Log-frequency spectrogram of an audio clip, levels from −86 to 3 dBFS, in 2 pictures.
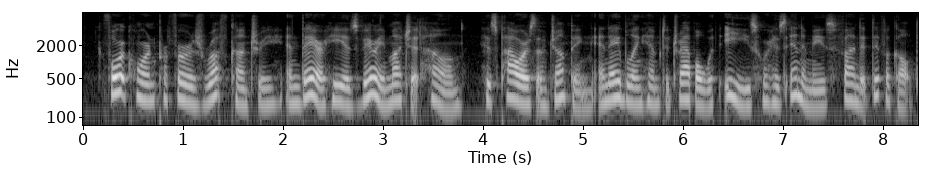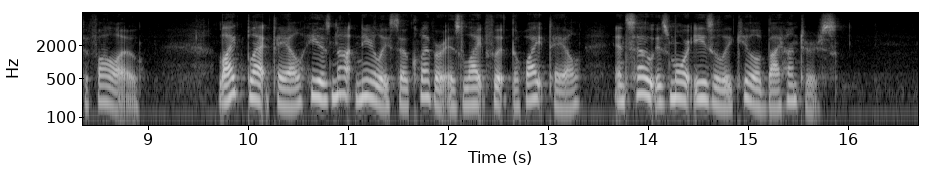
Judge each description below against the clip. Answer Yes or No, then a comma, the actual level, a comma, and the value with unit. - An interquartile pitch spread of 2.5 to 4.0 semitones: No, average, 4.4 semitones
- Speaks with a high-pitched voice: Yes, high, 195 Hz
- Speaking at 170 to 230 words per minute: Yes, average, 185 wpm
